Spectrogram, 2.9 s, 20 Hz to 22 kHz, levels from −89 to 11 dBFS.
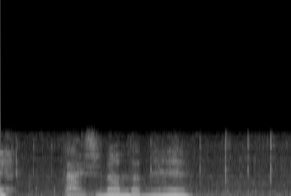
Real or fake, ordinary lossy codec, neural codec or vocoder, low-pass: real; Opus, 32 kbps; none; 7.2 kHz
